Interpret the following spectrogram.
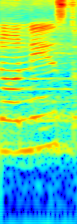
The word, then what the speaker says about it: honest: Here in honest also H is silent, right?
